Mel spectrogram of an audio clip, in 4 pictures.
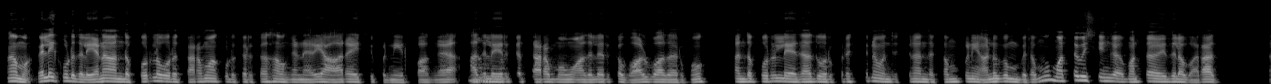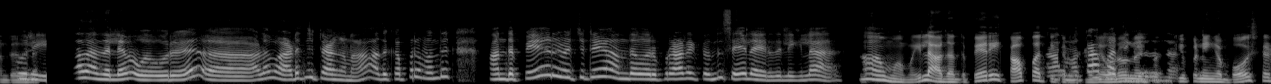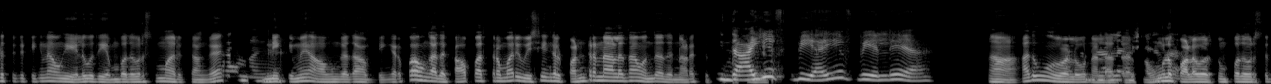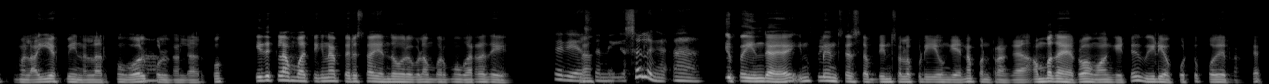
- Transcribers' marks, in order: in English: "ப்ராடக்ட்"; in English: "சேல்"; other background noise; in English: "இன்ஃப்ளூயன்சர்ஸ்"
- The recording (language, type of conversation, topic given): Tamil, podcast, சமூக ஊடகங்கள் உன் உணர்வுகளை எப்படி பாதிக்கின்றன?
